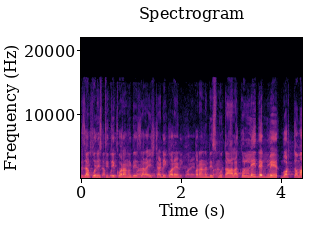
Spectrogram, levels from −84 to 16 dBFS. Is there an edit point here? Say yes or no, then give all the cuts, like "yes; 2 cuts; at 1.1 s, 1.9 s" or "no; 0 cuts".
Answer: no; 0 cuts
